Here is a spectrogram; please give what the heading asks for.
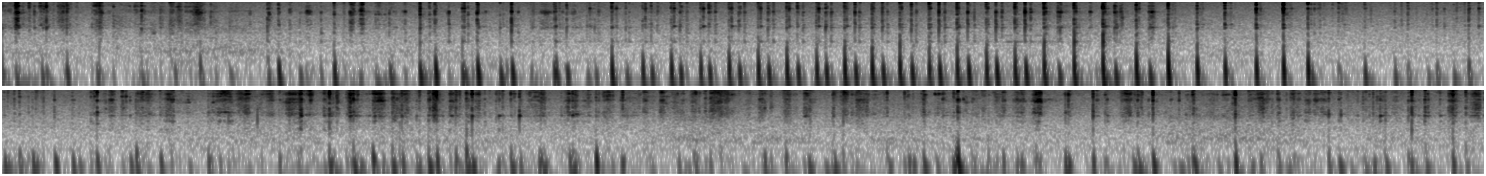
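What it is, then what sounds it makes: Wooden burr puzzle. A small, solid, light wooden burr puzzle made of interlocking sticks is tapped and scratched with fingertips and nails. Rapid, dry, low-pitched taps come in quick irregular runs, growing densest and loudest in the first half. Lighter scratchy taps continue to the end.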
